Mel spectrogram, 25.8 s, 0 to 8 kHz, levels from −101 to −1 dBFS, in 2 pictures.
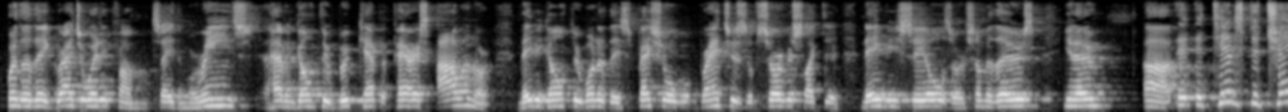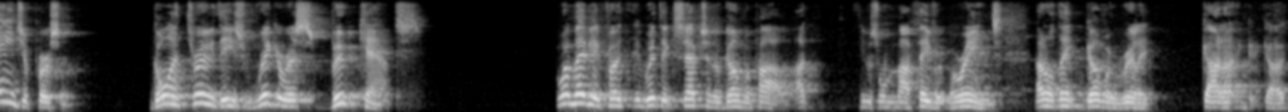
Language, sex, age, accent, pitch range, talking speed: English, male, 50-69, American, 155-200 Hz, 170 wpm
